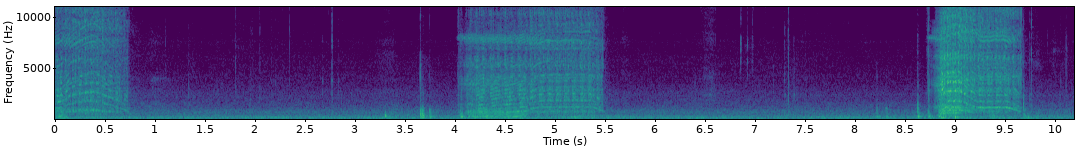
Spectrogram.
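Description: A power drill fitted with a T15 Torx bit whirs in three short bursts, each a couple of seconds long, to remove wheel well screws on a 2023 Buick Enclave. The bursts are separated by quiet pauses with faint handling noise.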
